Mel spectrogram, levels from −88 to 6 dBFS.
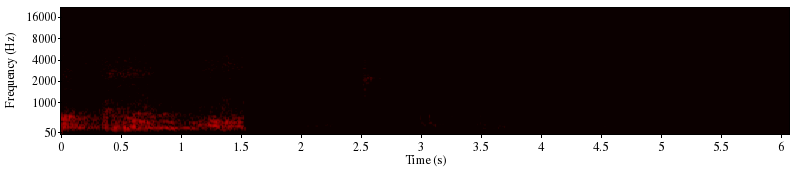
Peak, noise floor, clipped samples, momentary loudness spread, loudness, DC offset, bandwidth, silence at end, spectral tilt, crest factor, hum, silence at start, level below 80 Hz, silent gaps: -52 dBFS; under -90 dBFS; under 0.1%; 3 LU; -67 LUFS; under 0.1%; 10 kHz; 0 s; -4.5 dB/octave; 22 dB; none; 0 s; under -90 dBFS; none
